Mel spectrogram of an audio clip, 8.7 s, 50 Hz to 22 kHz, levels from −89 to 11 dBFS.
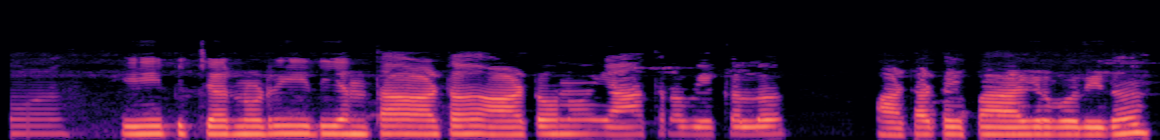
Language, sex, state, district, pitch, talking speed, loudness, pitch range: Kannada, female, Karnataka, Belgaum, 175 Hz, 95 wpm, -17 LUFS, 170-180 Hz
